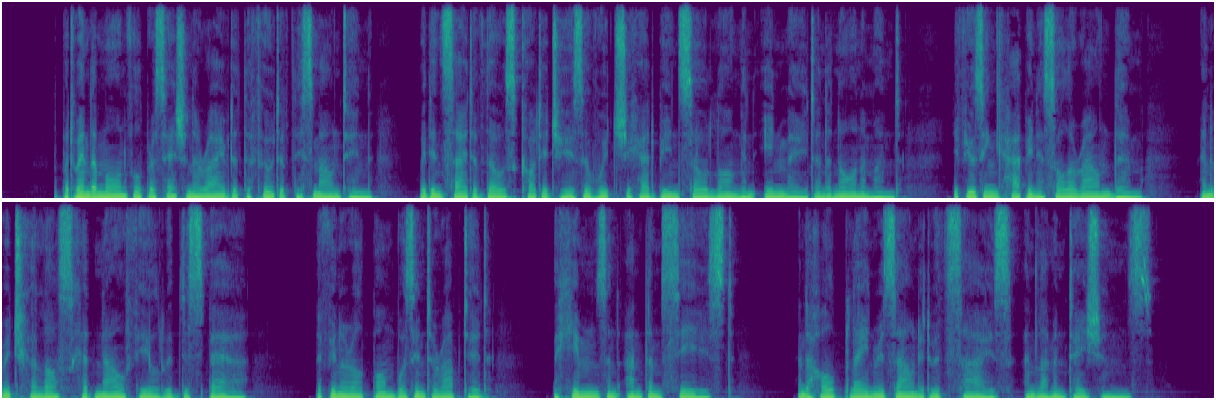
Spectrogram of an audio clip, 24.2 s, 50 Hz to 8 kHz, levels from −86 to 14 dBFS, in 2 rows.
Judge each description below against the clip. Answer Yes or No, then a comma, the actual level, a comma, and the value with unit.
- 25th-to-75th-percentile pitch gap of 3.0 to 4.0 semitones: Yes, average, 3.3 semitones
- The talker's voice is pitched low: Yes, low, 130 Hz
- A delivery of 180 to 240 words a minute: No, average, 155 wpm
